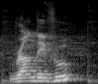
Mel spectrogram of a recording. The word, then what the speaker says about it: rendezvous: if you don't know how to pronounce this magnificent sound nothing easier than that just take a pen and shove it in your mouth not like that like that rendezvous Ohio and you have it okay number two because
